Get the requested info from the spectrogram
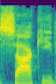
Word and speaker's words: Psaki: Her name is Jen Psaki. The P is silent.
